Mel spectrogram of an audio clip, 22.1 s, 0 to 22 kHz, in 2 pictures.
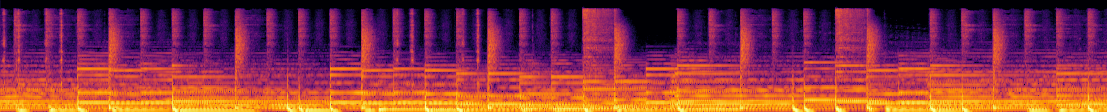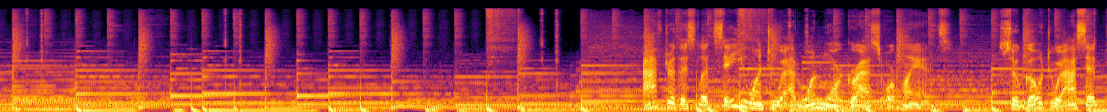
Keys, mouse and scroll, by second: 0.0-2.1 drag, 2.1-4.0 middle drag, 4.0 click, 4.8-7.3 drag, 7.6-10.2 drag, 11.4-13.5 drag, 16.5 click, 18.3 click, 19.2 right click, 22.0 click.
